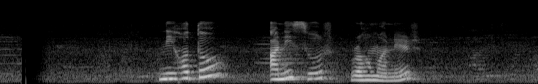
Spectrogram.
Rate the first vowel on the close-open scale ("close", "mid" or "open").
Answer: close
